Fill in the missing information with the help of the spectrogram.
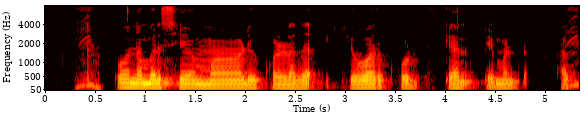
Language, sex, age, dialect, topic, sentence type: Kannada, male, 18-24, Dharwad Kannada, banking, statement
